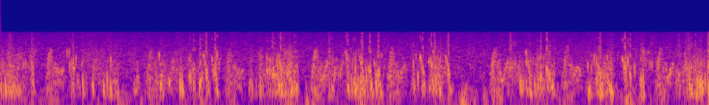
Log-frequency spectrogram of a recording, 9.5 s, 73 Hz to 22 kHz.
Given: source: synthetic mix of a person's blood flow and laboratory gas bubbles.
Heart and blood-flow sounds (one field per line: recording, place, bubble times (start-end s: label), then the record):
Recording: Doppler ultrasound of blood flow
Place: precordium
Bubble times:
0.00-0.50 s: bubbles
0.86-1.60 s: bubbles
1.76-1.89 s: bubbles
2.05-2.29 s: bubbles
2.32-2.96 s: bubbles
3.30-4.00 s: bubbles
4.36-4.48 s: bubbles
4.58-5.12 s: bubbles
5.46-6.05 s: bubbles
6.74-7.42 s: bubbles
7.80-8.72 s: bubbles
8.99-9.46 s: bubbles
From the record:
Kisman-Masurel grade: 444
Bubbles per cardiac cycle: continuous sound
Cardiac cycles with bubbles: 100%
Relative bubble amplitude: maximal (0.775 to 0.999)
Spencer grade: 4 (maximum detectable bubble signal sounding continuously throughout systole and diastole of every cardiac period, and overriding the amplitude of the normal cardiac signals)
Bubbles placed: only in the low amplitude regions of the cardiac cycle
